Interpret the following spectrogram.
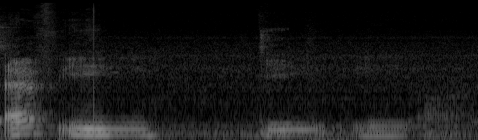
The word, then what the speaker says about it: Feder: that the word that you were trying to pronounce it's f e d e r feder feder feder okay well that's number that's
